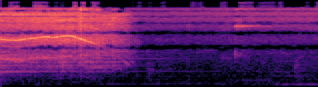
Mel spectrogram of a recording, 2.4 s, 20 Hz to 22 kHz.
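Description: Axle castle nut on a 2003-2014 Toyota truck front hub being spun off with a 36mm socket on a power tool: a short, loud high whine that rises then stops, followed by quiet shop hum.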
